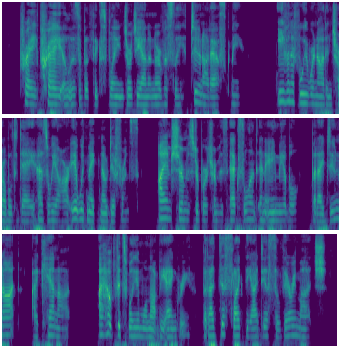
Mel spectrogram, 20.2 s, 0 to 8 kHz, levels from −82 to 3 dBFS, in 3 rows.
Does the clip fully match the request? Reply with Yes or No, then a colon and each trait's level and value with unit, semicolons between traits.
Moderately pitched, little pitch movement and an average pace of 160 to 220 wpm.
Yes: medium, 180 Hz; narrow, 2.1 semitones; average, 170 wpm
